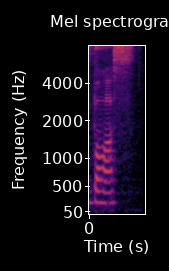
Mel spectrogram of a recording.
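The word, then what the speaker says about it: Bosch: what's his name heronimus boss it's apparently it's boss and not boss I looked it up about uh like the way that it's pronounced in his like original language or whatever and you know why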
